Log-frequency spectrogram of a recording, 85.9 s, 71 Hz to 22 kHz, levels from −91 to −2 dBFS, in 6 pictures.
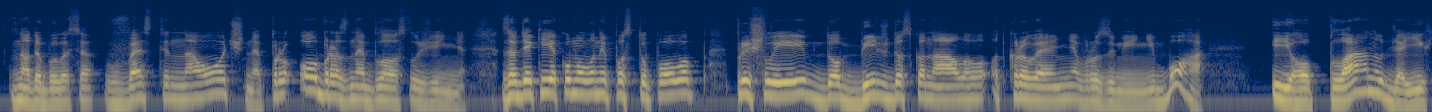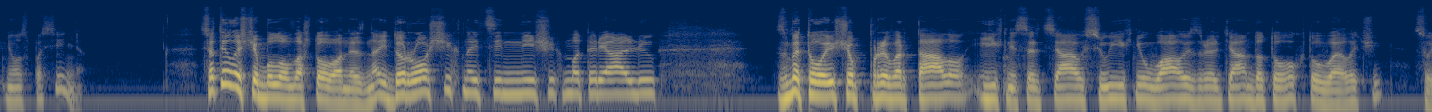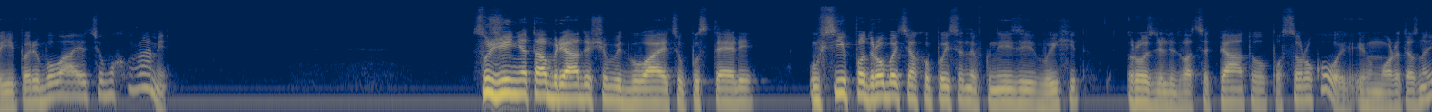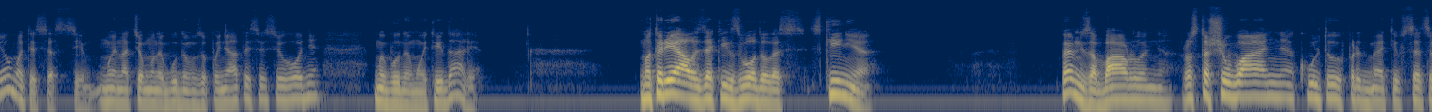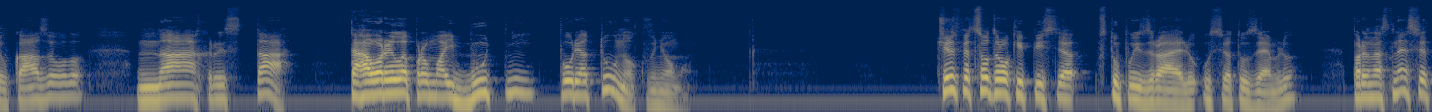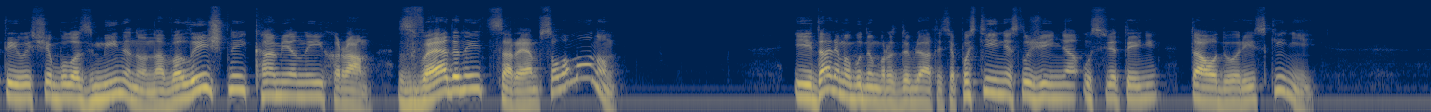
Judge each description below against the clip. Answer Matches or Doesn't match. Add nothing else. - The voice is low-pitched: Matches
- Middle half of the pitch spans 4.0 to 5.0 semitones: Matches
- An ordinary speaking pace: Doesn't match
